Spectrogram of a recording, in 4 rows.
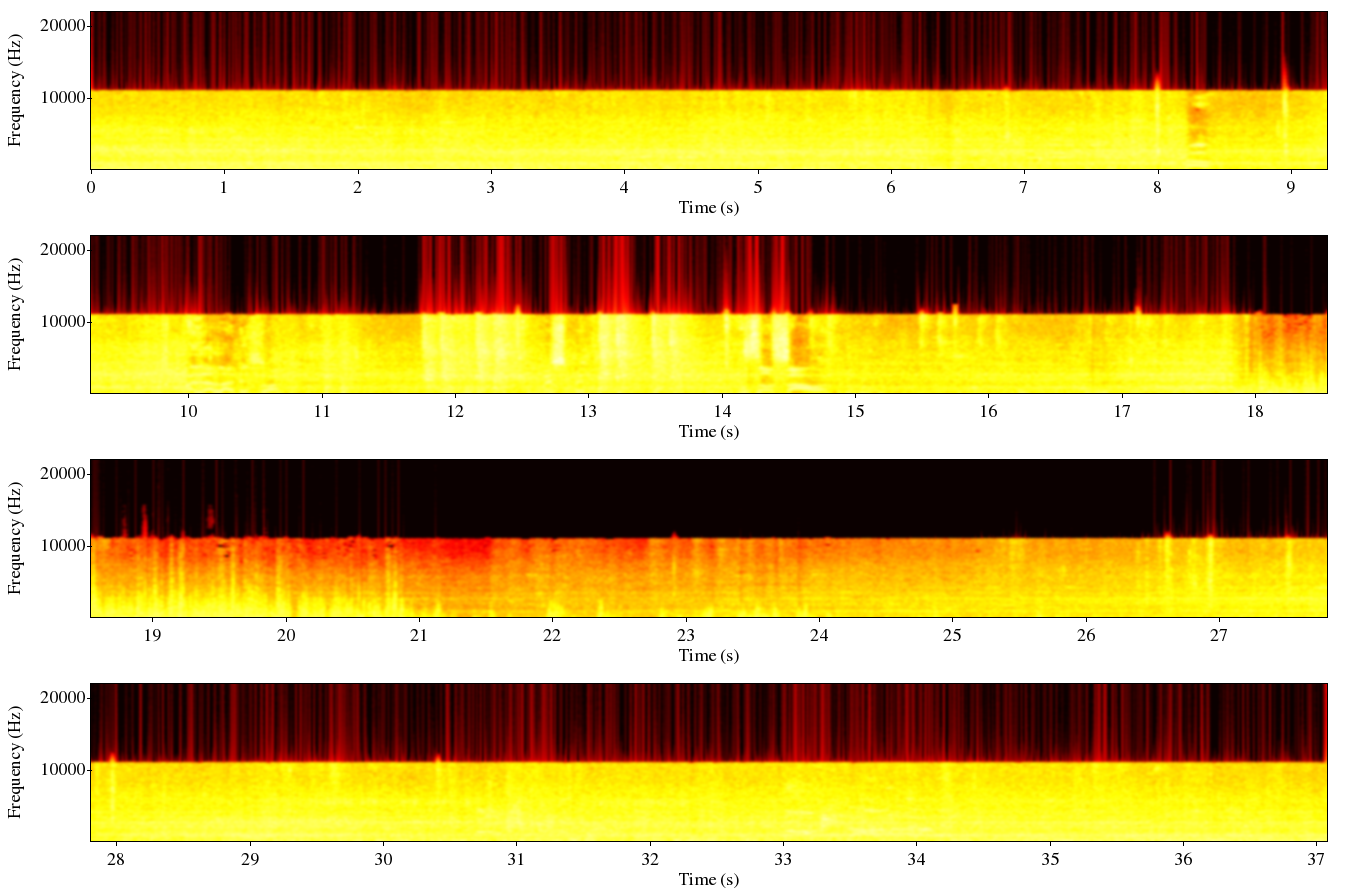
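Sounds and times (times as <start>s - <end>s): train wheels rumbling on rails: 0.0s - 37.0s
train wheels clacking: 4.0s - 18.0s.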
